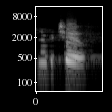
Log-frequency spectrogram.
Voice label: "number two", female; numbers and letters

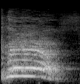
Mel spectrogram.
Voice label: "piss", tourettes; tourettes guy

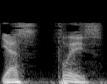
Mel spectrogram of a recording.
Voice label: yes please, male

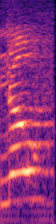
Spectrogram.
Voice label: "no", kid; Voice; expletives

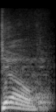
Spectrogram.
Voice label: "yo", echo

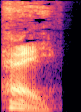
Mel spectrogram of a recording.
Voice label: "hey" male

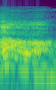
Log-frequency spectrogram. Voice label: "uh", male; ooh ahh; uh um

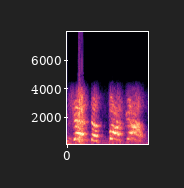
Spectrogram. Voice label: shut the fuck up male; Voice; expletives

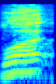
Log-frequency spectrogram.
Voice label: "what", Voice; ooh ahh

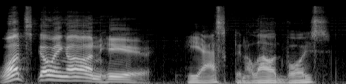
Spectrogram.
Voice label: what's going on here he asked in a loud voice

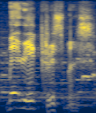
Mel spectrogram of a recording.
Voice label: merry christmas male; Voice; xmas

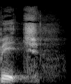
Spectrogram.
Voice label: "bitch", expletives

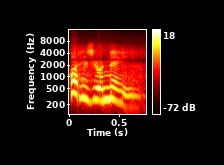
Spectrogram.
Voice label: what is your name, female; questions

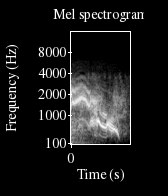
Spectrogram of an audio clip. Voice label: "ow" witch

